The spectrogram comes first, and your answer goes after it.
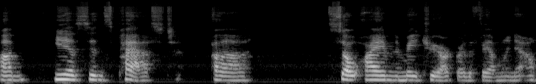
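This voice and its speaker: Speaking at a fairly slow pace, a woman of medium pitch holds a monotone, flat intonation. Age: 70s. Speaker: craft channel host. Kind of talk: casual chat. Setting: livestream from home craft studio. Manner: halting, many fillers.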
